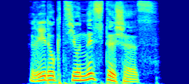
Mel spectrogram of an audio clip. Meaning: strong/mixed nominative/accusative neuter singular of reduktionistisch
- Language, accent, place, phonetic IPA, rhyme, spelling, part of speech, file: German, Germany, Berlin, [ʁedʊkt͡si̯oˈnɪstɪʃəs], -ɪstɪʃəs, reduktionistisches, adjective, De-reduktionistisches.ogg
